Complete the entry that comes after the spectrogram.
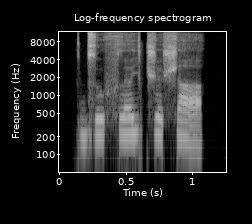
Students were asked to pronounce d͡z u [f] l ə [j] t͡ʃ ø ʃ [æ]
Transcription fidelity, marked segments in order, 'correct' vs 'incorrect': correct, correct, incorrect: a

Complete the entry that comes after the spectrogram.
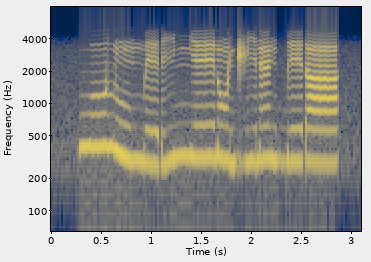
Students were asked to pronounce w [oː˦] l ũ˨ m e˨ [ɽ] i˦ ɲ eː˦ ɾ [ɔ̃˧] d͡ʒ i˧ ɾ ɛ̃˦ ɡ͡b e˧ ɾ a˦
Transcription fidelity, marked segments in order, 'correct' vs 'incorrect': incorrect: o˦, incorrect: ɾ, correct

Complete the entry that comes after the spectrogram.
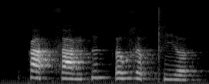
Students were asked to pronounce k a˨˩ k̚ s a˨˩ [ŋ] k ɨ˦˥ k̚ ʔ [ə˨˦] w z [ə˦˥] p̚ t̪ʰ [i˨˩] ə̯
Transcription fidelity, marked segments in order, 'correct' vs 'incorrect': correct, correct, incorrect: ə˨˩, correct

